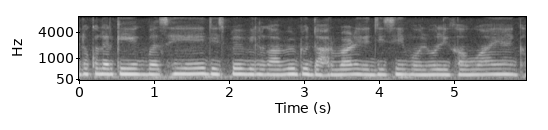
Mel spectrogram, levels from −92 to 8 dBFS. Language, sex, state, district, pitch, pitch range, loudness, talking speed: Hindi, female, Bihar, Sitamarhi, 210 Hz, 200-220 Hz, -13 LUFS, 150 wpm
